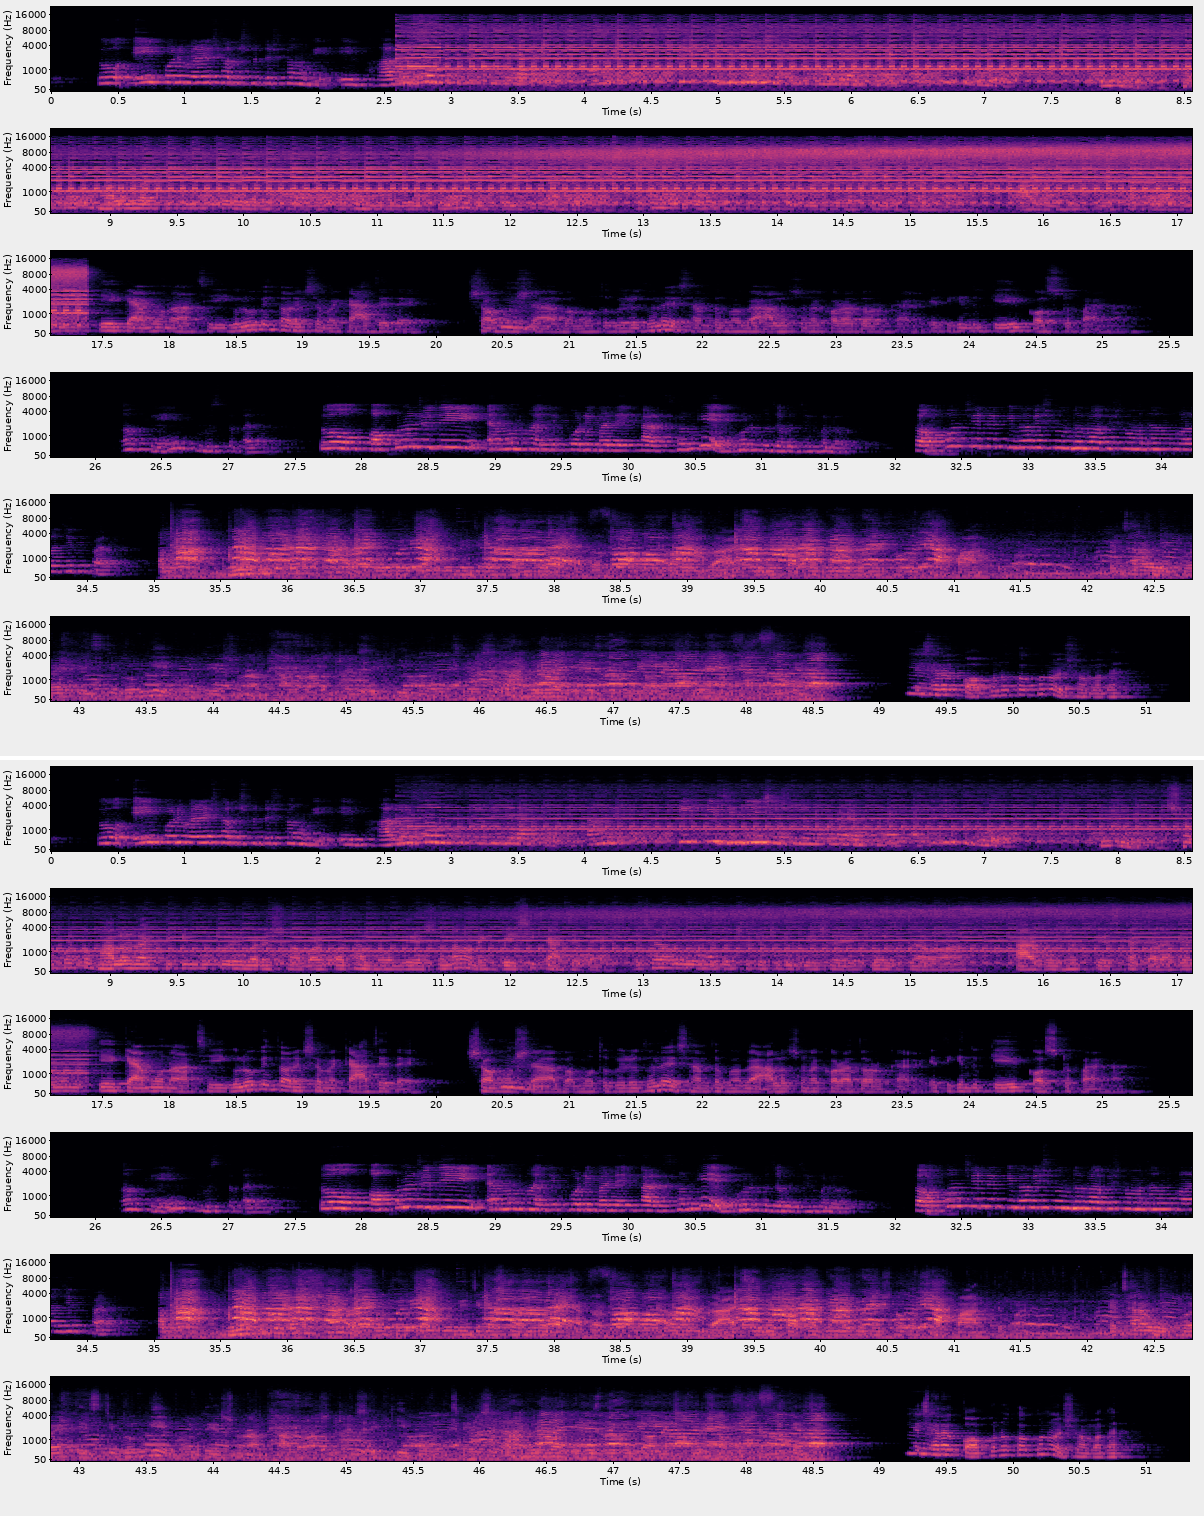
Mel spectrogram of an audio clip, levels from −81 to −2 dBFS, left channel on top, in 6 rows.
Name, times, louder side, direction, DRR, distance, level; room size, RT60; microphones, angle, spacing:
voice 1, 0.4-3.6 3.8-4.3 4.7-7.2 13.5-13.6 20.5-20.8 26.2-27.3 27.7-31.6 32.1-34.6 49.2-49.4, right 2 dB, 30° right, -5 dB, 3.7 m, -34 dB
sound 1, 2.6-17.4, left 9 dB, 65° left, 0.4 m, -26 dB
voice 2, 7.9-15.4 15.8-19.9 20.2-25.2 32.2-32.3 35.5-41.7 42.2-48.7 49.3-50.8, right 3 dB, 80° right, 5 dB, 1.1 m, -37 dB
sound 2, 35.0-48.6, right 2 dB, 15° right, 0.5 m, -29 dB
7.7 x 5.9 x 6.1 m, 0.67 s
head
